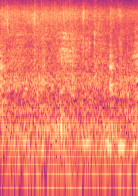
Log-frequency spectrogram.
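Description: Gongura (sorrel leaf) paste fries in hot oil in a pan, giving a steady, even sizzle and crackle that holds throughout with no voices.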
